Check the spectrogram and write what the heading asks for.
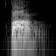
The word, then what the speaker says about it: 放: Fang. This is the fourth tone. Why do I say it? I say it like I'm angry.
